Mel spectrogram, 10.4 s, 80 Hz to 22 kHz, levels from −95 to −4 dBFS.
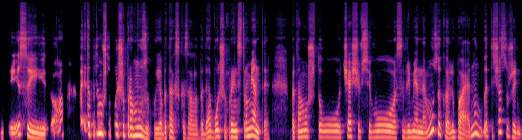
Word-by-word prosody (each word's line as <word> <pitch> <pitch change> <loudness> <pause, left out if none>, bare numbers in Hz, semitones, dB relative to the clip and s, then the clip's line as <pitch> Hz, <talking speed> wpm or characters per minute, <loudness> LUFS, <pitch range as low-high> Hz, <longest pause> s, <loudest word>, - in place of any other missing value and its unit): интересы, 175 - +1
и 150 -2 +3
да. - - -4 0.5
А - - 0
это 260 - +5
потому 275 +2 +6
что 265 -2 -5
больше 250 -2 +1
про 225 -2 +2
музыку, 215 -12 +2
я 135 0 -1
бы 150 - -3
так 165 -2 -3
сказала 130 -4 -8
бы, 130 - -7 0.2
больше 180 +2 0
про 175 - +2
инструменты. 175 +1 +2 0.4
Потому 170 +3 0
что 170 -1 -3
чаще 195 0 0
всего 165 -1 -1
современная 160 -1 -1
музыка 295 - +1
любая, 160 +1 -2
ну, 255 +1 +1
это - - -4
сейчас 310 +9 -3
уже 180 -7 -4
170 Hz, 165 wpm, -22 LUFS, 160-220 Hz, 0.5 s, потому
